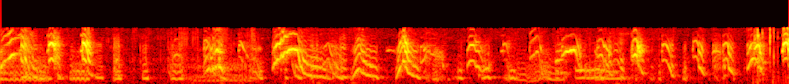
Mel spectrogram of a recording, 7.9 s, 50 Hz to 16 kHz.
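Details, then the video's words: English Cocker Spaniel puppies, 16 days old, give rapid, sharp yelps and squeaks, roughly three a second. The short cries mostly slide downward in pitch and come in uneven bursts from several pups at once. "English Cocker spaniel puppies - 16 days old"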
